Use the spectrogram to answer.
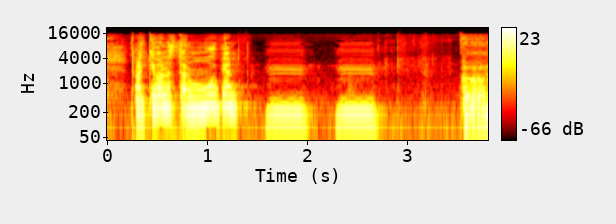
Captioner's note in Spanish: Suena el celular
